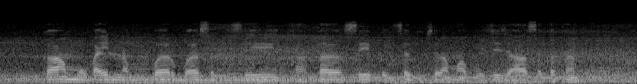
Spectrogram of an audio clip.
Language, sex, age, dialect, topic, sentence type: Chhattisgarhi, male, 18-24, Western/Budati/Khatahi, banking, question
